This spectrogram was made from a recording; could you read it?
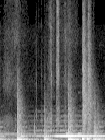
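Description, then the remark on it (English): Heavy, booming thuds of a front door being kicked open, three or four forceful impacts in quick succession with a low steady hum underneath and no voices. “He had a half-hour dry orgasm and woke up to the sound of the front door being kicked open.”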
